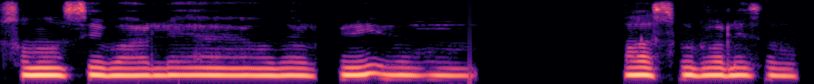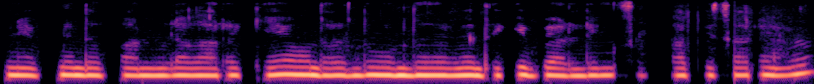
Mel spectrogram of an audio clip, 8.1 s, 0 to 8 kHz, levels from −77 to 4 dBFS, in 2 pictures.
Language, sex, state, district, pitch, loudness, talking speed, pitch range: Hindi, female, Bihar, Muzaffarpur, 220 Hz, -14 LUFS, 140 wpm, 215-225 Hz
